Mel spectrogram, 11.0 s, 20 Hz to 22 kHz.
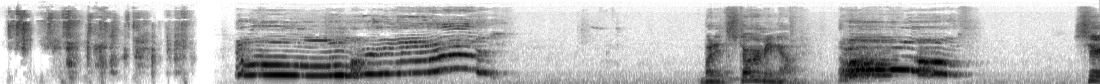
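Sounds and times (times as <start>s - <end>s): dog howling: 2.4s - 5.1s, 8.4s - 9.8s.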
